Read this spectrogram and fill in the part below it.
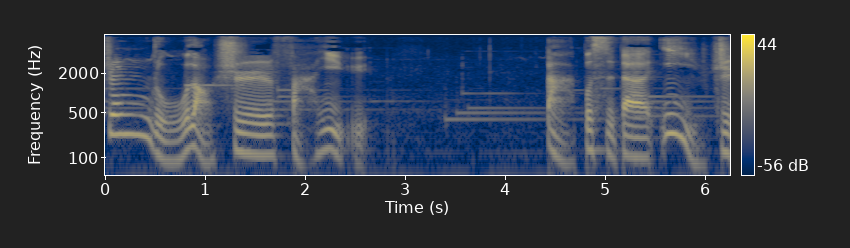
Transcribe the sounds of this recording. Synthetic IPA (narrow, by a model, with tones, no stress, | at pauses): ʈ͡ʂə˥nɻu˧˥lɑ˨˩ʊʈ͡ʂʰɻ̩˥fa˨˧˩y̰˨˩˦ | t̪a˨˩pu˥sɹ̩˨˩d̪ə˦i˥˧ʈ͡ʂɻ̩˥˩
